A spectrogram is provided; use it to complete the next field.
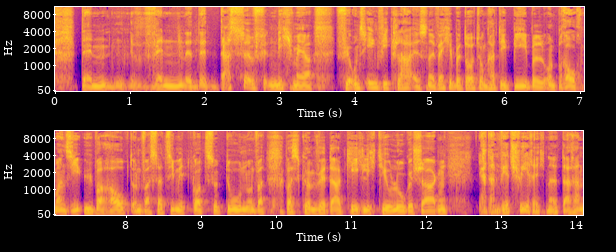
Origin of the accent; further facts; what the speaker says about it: Gelsenkirchen, North Rhine-Westphalia, Germany; ich komme aus dem Ruhrgebiet, aus dem wunderschönen Gelsenkirchen, da bin ich groß geworden.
